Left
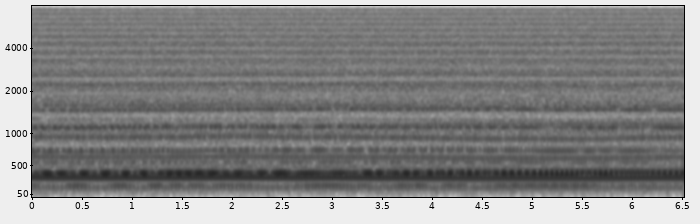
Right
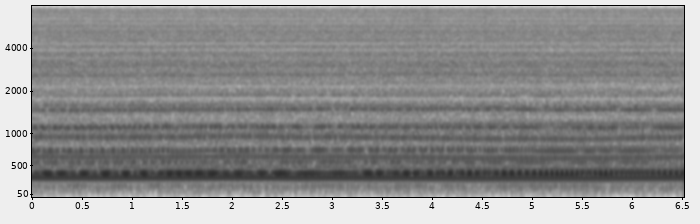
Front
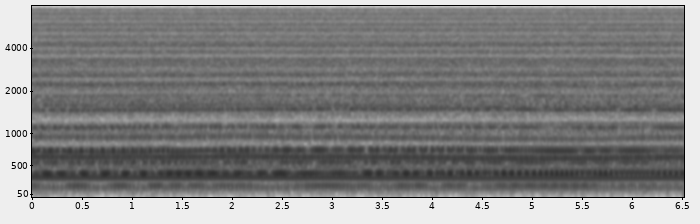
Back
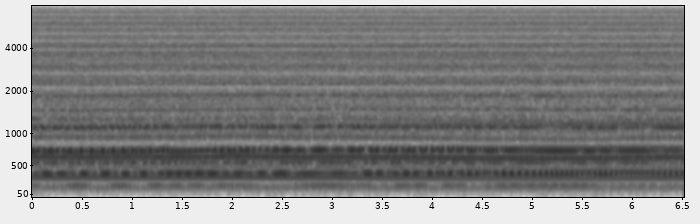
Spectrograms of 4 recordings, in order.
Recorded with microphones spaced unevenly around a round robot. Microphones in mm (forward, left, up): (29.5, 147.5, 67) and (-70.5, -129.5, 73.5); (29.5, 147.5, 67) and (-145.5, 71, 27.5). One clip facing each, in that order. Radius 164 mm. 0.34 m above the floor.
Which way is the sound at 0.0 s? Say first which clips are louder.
Left 3 dB, front 1 dB; 100° left.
